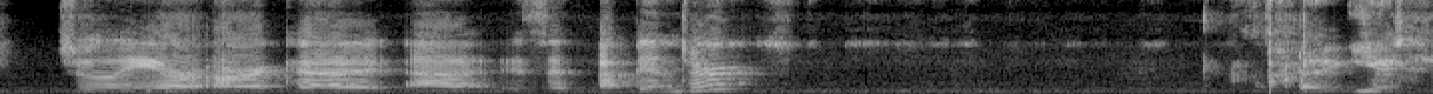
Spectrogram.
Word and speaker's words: Upinder: Julie or Arika, is it Upinder? Yes, Upinder. Upinder. Oh, sorry for the mispronunciation.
